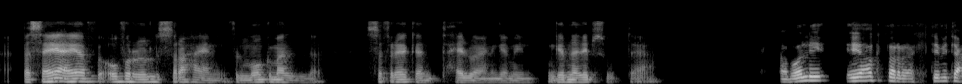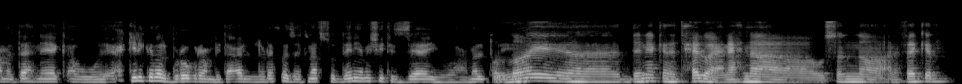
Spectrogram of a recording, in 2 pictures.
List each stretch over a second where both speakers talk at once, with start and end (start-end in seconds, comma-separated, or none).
none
